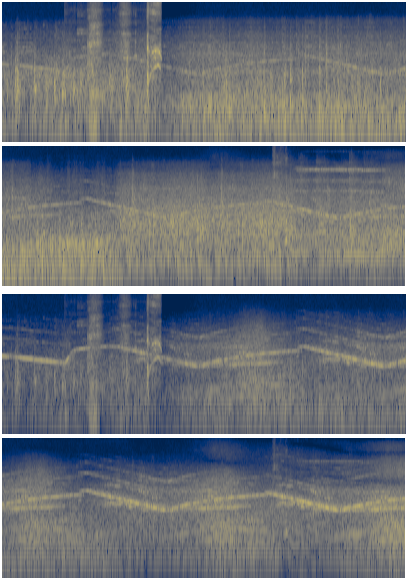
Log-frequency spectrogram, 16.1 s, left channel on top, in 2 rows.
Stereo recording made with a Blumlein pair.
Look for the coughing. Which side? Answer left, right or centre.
left.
